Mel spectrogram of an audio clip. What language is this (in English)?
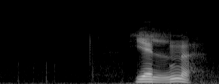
Norwegian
